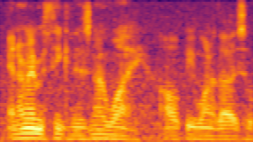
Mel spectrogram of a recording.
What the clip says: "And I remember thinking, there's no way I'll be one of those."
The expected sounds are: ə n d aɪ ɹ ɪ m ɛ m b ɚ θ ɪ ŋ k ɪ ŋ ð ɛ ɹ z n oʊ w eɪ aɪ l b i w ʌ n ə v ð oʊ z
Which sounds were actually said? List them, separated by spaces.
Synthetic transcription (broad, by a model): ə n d aɪ ɹ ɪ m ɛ m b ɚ θ ɪ ŋ k ɪ ŋ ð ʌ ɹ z n oʊ w eɪ aɪ l b i w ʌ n ə v ð oʊ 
